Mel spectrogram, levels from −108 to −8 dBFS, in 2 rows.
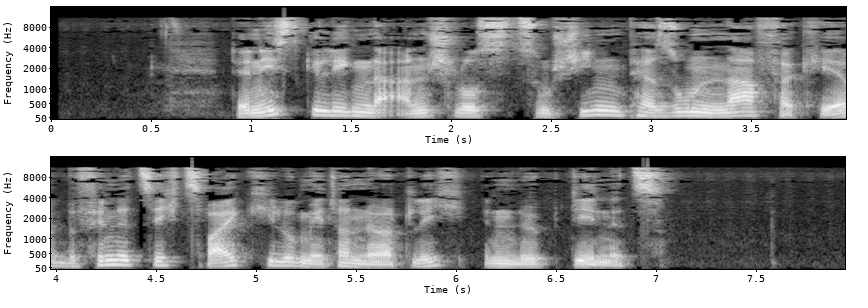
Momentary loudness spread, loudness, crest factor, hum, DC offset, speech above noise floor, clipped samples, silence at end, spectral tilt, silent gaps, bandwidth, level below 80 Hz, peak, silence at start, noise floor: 10 LU; -16 LUFS; 18 dB; none; under 0.1%; 43 dB; under 0.1%; 0.9 s; -3 dB/octave; none; 12.5 kHz; -50 dBFS; 0 dBFS; 0.55 s; -60 dBFS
